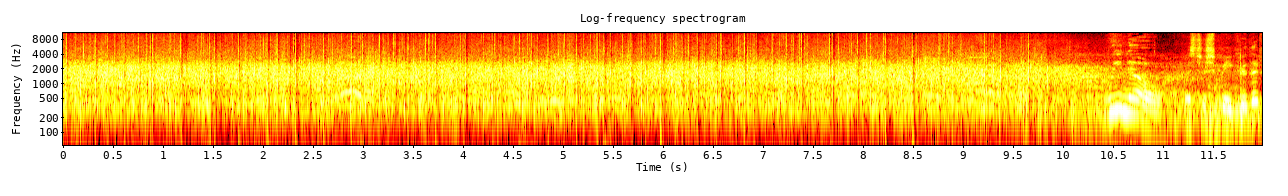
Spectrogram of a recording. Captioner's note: applause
